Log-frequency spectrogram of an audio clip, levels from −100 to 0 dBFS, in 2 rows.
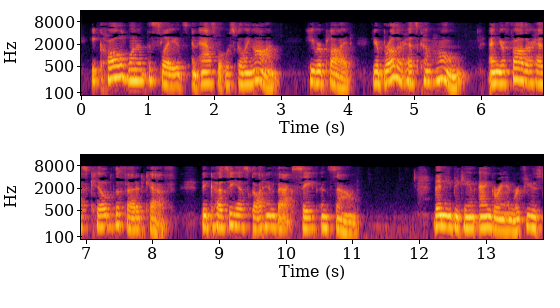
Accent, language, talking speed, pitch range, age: American, English, 180 wpm, 155-185 Hz, 40-59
